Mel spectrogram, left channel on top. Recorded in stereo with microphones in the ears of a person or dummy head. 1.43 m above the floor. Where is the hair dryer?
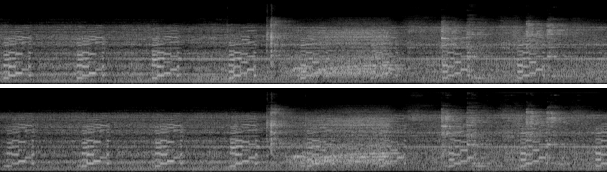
5° left (ahead or behind), 2.5 m.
